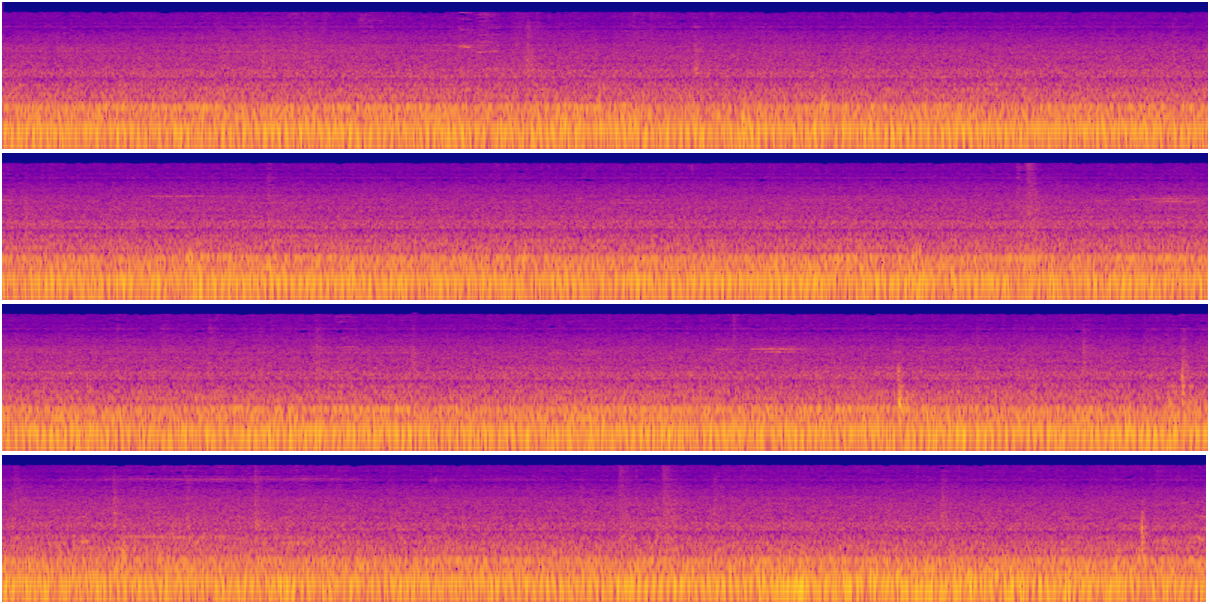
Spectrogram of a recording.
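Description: Steady low mechanical hum that does not change, with a few faint light clinks of steel tableware.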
